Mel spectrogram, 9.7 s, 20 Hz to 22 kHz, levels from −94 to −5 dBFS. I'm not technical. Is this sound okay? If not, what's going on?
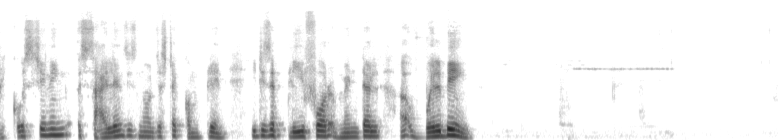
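No. At about 5.21 to 5.35 s, right after "plea for mental uh", there is a burst of packet loss: about 120 ms of speech never arrived, so the player stretched the last sound into a fading buzz before jumping ahead.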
